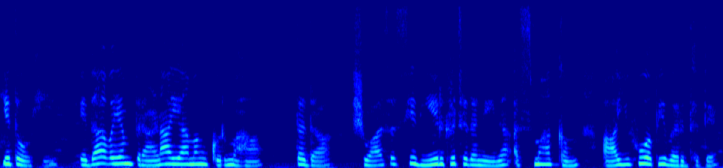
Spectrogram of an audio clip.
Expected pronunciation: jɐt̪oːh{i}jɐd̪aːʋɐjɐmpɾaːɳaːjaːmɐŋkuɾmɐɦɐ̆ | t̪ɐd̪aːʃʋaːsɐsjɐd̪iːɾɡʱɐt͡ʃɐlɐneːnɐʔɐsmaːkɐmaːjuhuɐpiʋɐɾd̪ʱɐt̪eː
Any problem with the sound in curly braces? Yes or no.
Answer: no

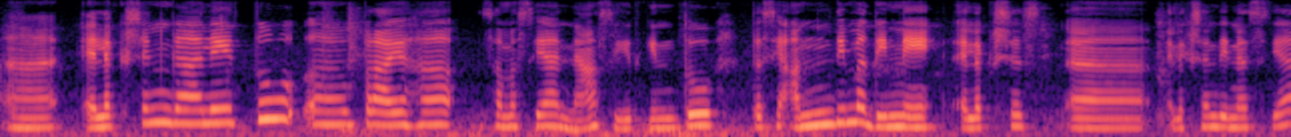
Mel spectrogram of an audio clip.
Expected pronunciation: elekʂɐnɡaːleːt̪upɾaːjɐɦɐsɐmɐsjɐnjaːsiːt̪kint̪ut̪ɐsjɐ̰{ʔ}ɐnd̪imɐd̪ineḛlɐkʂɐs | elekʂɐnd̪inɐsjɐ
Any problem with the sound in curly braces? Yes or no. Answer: no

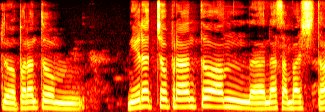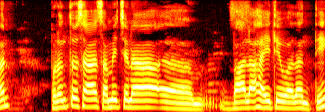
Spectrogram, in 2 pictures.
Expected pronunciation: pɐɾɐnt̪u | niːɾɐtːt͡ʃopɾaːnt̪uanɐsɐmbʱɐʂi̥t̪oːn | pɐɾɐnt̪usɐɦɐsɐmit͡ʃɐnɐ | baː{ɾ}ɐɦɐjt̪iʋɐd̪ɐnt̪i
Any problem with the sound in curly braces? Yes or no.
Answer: yes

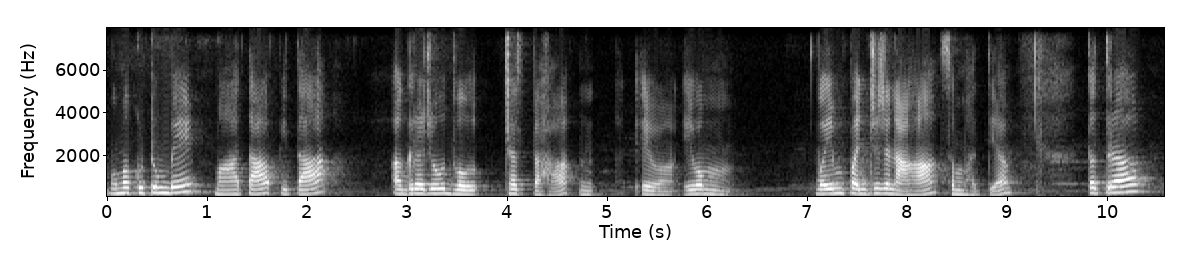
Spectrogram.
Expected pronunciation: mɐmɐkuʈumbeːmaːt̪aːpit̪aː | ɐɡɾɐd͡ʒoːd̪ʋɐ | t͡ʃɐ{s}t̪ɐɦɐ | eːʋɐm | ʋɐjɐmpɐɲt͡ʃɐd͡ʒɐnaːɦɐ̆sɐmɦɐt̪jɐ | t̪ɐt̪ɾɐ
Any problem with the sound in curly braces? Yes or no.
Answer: no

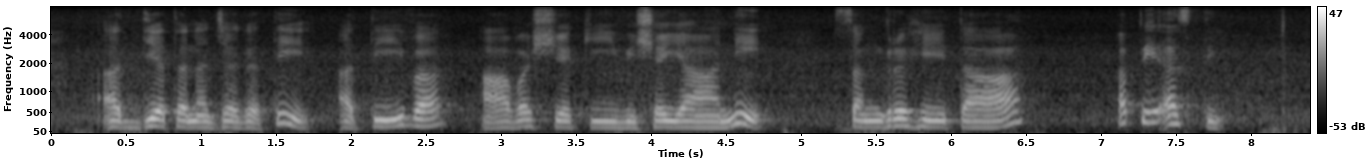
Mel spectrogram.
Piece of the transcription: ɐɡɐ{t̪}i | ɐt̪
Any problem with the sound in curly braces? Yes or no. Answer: no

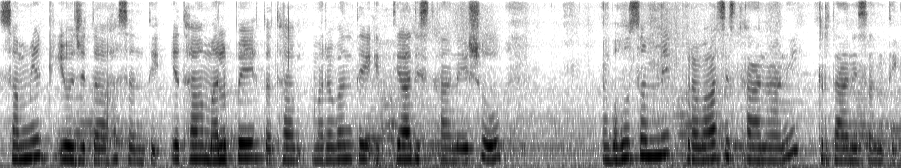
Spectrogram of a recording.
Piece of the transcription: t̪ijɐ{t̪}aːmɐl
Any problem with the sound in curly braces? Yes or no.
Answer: yes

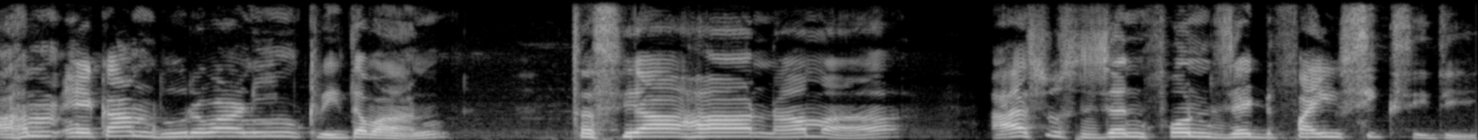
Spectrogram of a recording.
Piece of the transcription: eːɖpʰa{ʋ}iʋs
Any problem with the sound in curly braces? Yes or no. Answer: yes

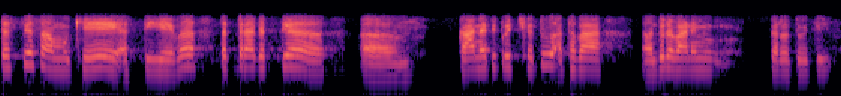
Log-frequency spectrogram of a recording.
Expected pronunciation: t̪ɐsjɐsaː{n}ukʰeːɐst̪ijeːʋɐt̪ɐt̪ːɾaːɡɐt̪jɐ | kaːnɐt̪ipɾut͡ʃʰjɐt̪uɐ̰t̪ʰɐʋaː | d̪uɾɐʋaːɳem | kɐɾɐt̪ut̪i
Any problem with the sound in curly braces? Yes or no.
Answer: yes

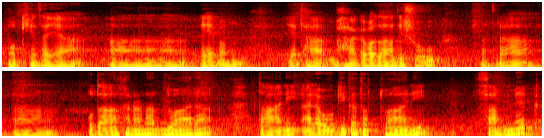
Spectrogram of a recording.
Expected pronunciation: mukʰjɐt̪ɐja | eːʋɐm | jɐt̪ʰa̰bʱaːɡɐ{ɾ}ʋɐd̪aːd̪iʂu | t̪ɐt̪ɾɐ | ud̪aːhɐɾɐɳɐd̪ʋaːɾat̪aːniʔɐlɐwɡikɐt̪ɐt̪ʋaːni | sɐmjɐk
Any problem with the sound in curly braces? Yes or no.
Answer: yes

